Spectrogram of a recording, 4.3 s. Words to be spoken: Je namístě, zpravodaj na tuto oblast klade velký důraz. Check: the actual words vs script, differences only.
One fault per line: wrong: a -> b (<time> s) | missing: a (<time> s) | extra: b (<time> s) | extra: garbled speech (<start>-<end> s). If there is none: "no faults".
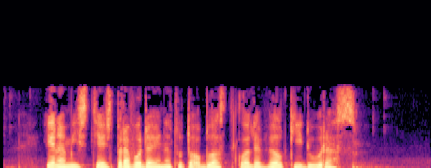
no faults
